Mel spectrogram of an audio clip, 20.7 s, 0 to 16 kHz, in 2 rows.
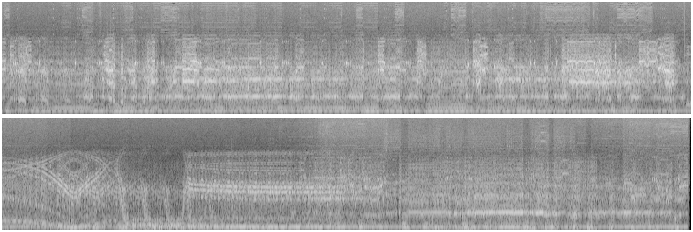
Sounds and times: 0.0s circuitbent speak&spell 20.6s

